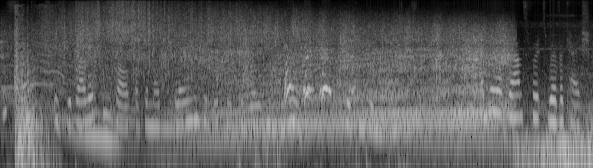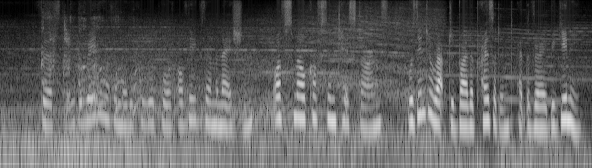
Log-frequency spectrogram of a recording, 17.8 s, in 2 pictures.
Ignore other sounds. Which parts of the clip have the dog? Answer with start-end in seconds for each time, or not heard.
3.8-5.3, 9.5-11.1.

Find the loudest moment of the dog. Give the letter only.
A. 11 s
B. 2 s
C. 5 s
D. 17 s
C.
